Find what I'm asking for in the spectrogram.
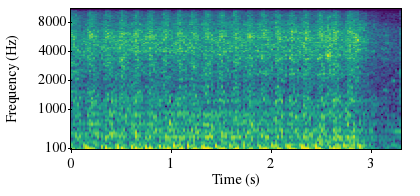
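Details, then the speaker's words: Honda Jazz with a swapped-in K20A VTEC engine, brake cleaner sprayed into the intake: steady starter cranking never catches; there is no fuel pressure, the pump isn't priming and there is no spark, traced to a disconnected earth wire. "spray but still absolutely nothing now Tom and I were really confused because this meant that it wasn't a fuel problem"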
